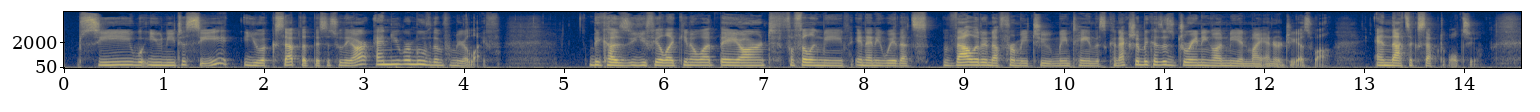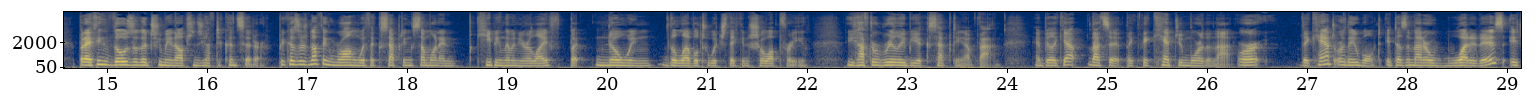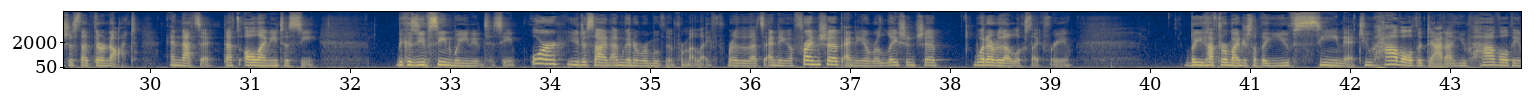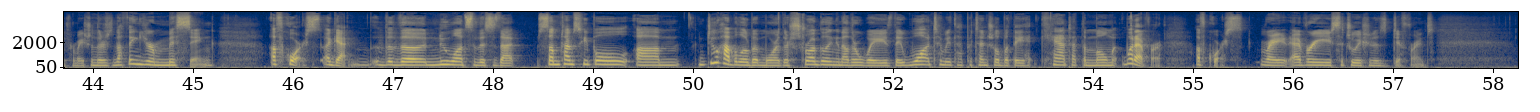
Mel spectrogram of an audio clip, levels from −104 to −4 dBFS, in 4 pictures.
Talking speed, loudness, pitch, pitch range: 250 wpm, -24 LUFS, 185 Hz, 170-200 Hz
